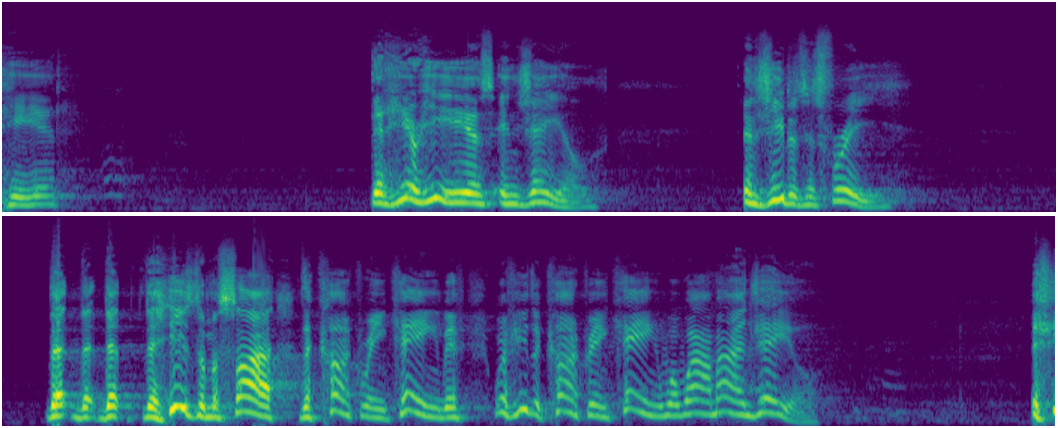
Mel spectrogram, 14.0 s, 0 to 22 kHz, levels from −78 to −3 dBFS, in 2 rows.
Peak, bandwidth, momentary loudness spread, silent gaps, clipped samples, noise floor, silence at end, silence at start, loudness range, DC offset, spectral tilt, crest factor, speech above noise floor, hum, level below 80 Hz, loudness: 0 dBFS; 12 kHz; 12 LU; none; under 0.1%; -65 dBFS; 0 s; 0 s; 8 LU; under 0.1%; -5.5 dB/octave; 18 dB; 49 dB; none; -62 dBFS; -16 LUFS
